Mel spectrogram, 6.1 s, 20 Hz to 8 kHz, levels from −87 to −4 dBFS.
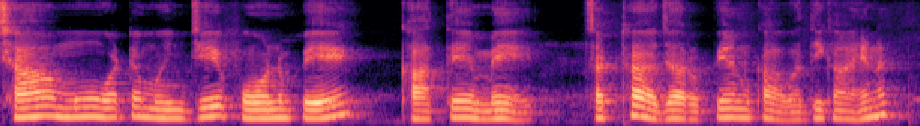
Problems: constant background noise, echo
